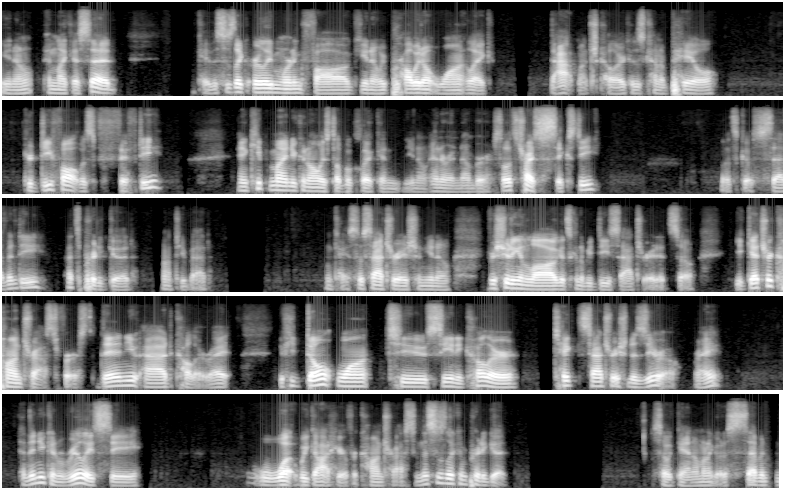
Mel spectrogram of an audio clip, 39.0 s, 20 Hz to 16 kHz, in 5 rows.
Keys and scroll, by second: 9.0 5, 9.3 Return, 14.2 Return, 15.8 7, 16.2 Return.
